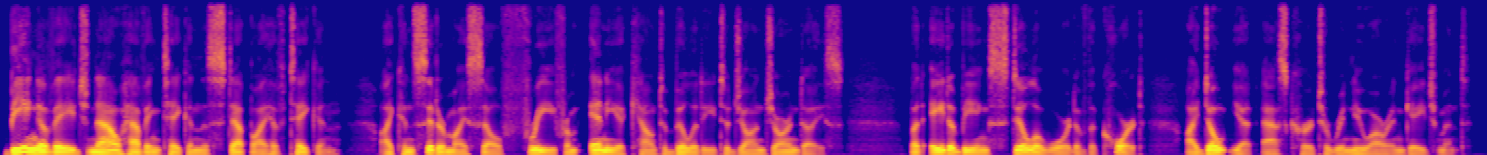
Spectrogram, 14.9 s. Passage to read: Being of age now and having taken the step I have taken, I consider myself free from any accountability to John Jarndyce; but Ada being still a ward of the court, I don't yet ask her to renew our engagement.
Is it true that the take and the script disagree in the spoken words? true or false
true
